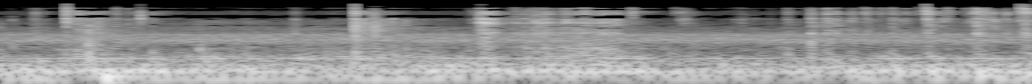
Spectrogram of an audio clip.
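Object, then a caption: Bar of soap scored with a metal blade. A solid pink bar of soap is held in the fingers while a metal blade scores and cuts into its surface. Dry, crackling scrapes and sharp, bright clicks stand out over a steady low rumble.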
